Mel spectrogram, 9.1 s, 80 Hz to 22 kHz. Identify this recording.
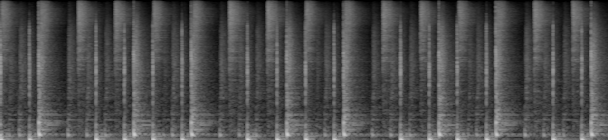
Music > Solo percussion
105 BpM - Groove Funky - 01
I just had some fun coming up with a few ideas on my drum kit. I used a Mapex Armory kit with tom sizes of 10", 12", 14", a kick with 20" and a snare with 14"x5,5".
